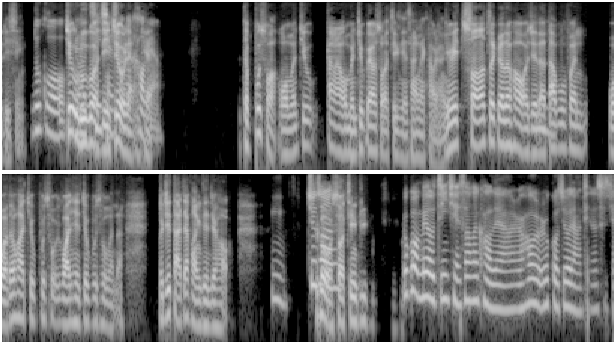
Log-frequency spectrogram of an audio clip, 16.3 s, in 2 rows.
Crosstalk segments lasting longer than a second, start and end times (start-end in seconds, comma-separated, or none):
0.8-2.0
